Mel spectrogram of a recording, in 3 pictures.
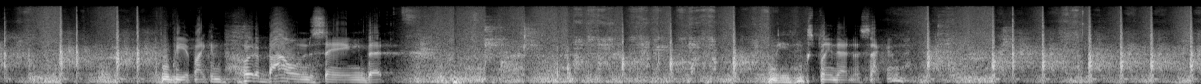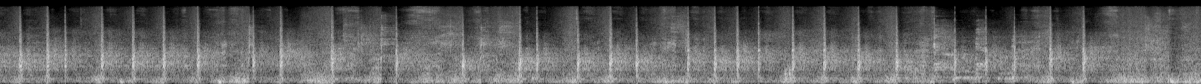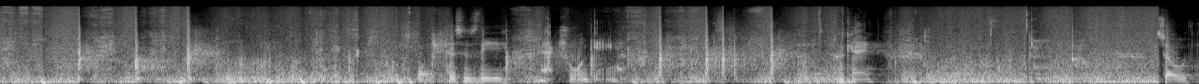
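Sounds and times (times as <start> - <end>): chalk tapping and scraping on blackboard: 0.0 - 1.6, 4.8 - 7.8, 9.2 - 32.1.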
